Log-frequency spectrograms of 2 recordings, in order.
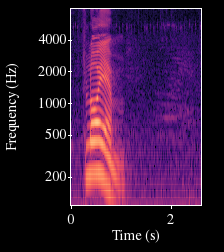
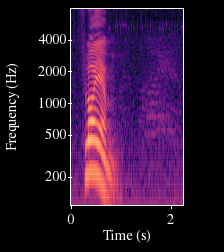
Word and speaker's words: phloem: you the video then the next one is phloem phloem right then the next one is the stoma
